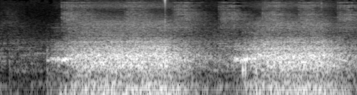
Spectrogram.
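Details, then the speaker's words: Car heater blower motor run with the resistor ground manually jumpered, switch and AC control head on. Steady airy rush that dips briefly and returns strong, with no rubbing or rattle: normal blower motor operation. "yep yall can hear that it is blowing okay the circuit is complete from the resistor to the blow motor"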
